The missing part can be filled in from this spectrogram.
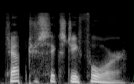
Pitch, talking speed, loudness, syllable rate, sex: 110 Hz, 135 wpm, -19 LUFS, 4.1 syllables/s, male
